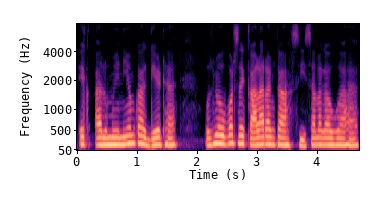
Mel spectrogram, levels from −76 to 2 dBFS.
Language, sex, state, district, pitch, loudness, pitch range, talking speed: Hindi, male, Jharkhand, Garhwa, 165 Hz, -12 LUFS, 160-175 Hz, 165 wpm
